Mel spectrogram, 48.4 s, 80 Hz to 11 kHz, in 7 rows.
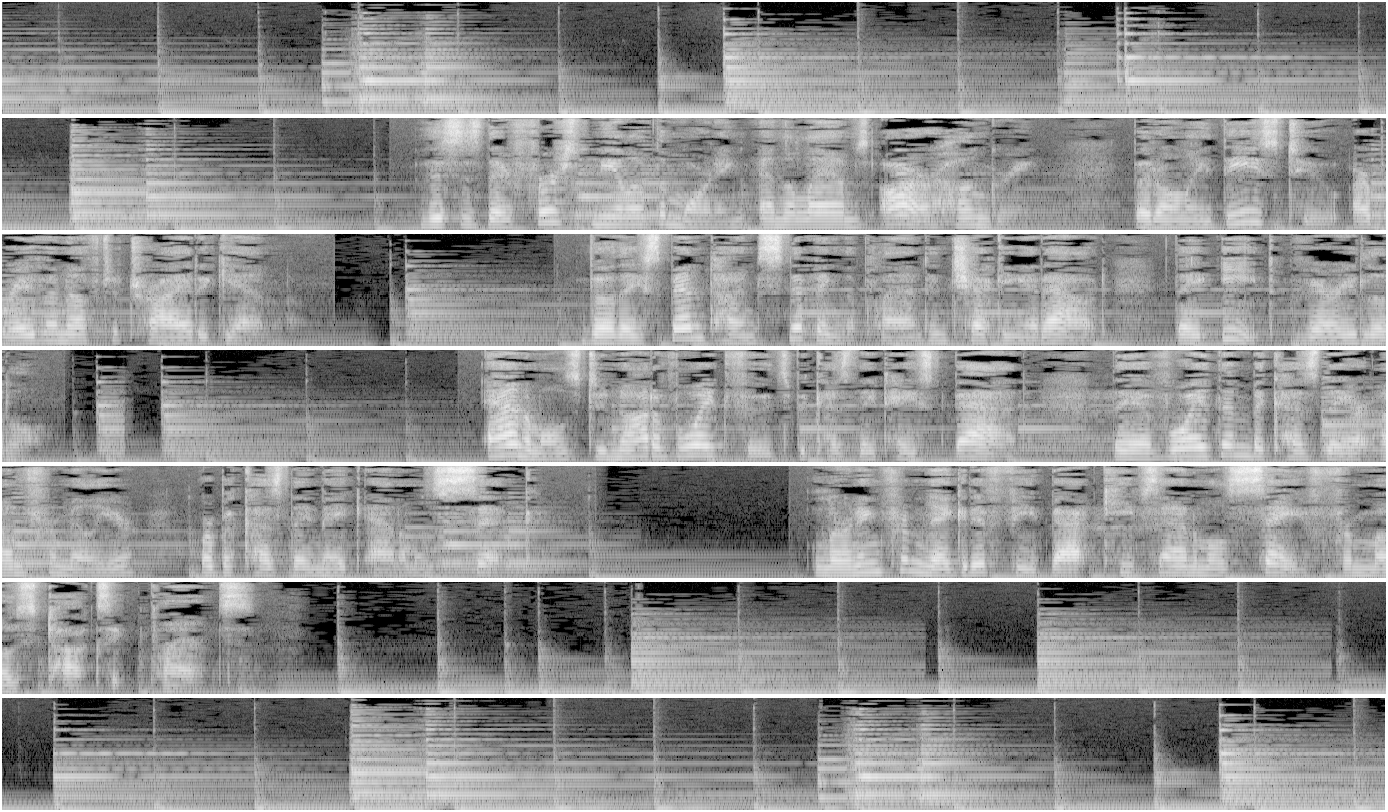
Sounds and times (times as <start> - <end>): Music: 0.0 - 48.4
Speech: 9.0 - 15.3, 16.8 - 21.0, 23.2 - 30.4, 31.7 - 35.9.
